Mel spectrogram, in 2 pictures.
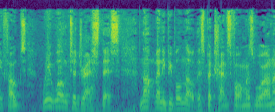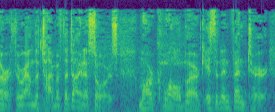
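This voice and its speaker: A man hosting a podcast, reading a comic scripted recap in a mock-solemn, deadpan way with casual asides. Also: mid-range voice. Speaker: podcast host.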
